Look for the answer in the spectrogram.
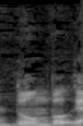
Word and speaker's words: Dumbo: Dumbo.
